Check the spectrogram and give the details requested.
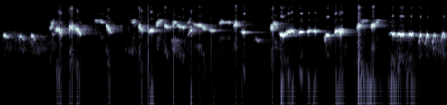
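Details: An oriental white-eye's energetic wild-style song, used to stir other birds to sing, runs almost without pause as a dense, high, warbling twitter of varied chirps, ending in a quick series of repeated notes.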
